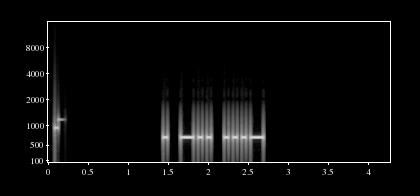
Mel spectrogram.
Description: Morse code, heard as a keyed tone, about 22 wpm, 700 Hz. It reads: EDV
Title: All Cut Numbers - 3-Digit 22wpm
